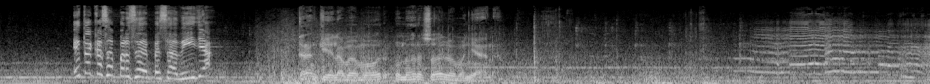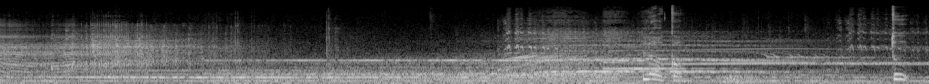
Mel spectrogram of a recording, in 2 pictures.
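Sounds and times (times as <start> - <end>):
eerie wavering wailing tones: 0.0 - 18.5
speech: 0.8 - 2.3, 3.0 - 5.1
continuous rushing roar: 2.5 - 18.2.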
